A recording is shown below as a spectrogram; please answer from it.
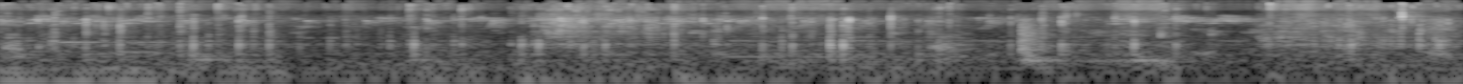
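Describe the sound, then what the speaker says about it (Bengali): Fish roe fritters fry in hot oil in a wok, giving a soft, uneven sizzle with light crackles and a few sharper pops, fairly quiet and close. "একে একে বড়া আকারে গরম তেলের মধ্যে ছাড়তে থাকবো।"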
